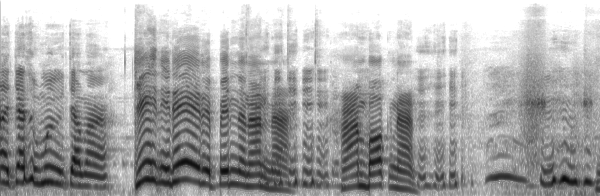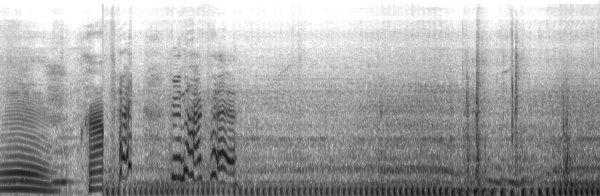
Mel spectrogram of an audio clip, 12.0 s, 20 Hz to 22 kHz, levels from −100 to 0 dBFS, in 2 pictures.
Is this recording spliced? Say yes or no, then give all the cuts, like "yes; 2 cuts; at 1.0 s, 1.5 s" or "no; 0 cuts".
yes; 1 cut; at 7.0 s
